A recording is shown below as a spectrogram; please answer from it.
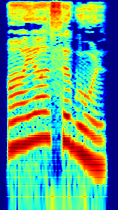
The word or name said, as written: ಆಯಾಸಗೊಳ್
